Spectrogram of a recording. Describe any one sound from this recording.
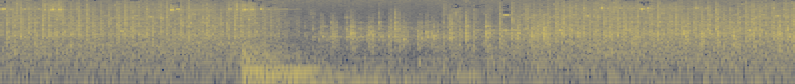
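Large gears grind and rumble steadily.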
